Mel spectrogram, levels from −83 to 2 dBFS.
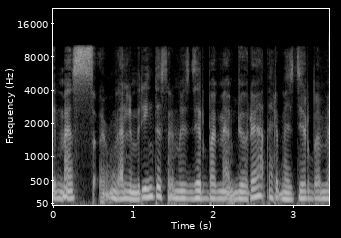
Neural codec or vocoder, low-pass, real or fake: codec, 24 kHz, 1 kbps, SNAC; 9.9 kHz; fake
